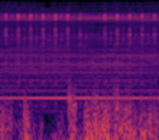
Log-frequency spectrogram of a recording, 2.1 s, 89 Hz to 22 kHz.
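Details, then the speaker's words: Honda Accord (CU2), car on, power-folding mirror button pressed either way: steady motor whine with rapid irregular clicks and thumps as the mirror folds in or out. The mirror mechanism is struggling; fixed by working on it through the door panel. "that's basically this button like for the the mirror to um to be able to come in and go out that's the sound whichever way you turn it that's the sound it"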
